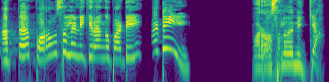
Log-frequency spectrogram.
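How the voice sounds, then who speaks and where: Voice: very high-pitched, huge pitch swings, moderate pace, loud music behind the voice, voice pushed up, exaggerated voice. A performer voicing a dutiful, sweet young married granddaughter in a cartoon with a Kanyakumari Tamil accent. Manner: gentle, agreeable. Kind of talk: cartoon dialogue.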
